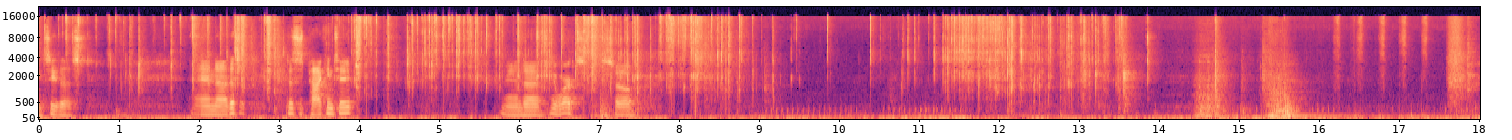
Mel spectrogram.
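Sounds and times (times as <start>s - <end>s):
plastic tape crinkling: 0.0s - 14.0s.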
